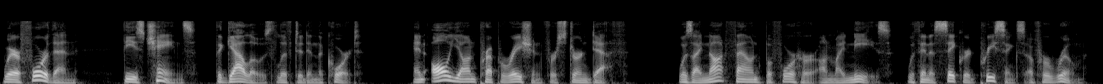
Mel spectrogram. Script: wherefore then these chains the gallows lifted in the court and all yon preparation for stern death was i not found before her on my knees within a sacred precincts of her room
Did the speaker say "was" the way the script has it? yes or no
yes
